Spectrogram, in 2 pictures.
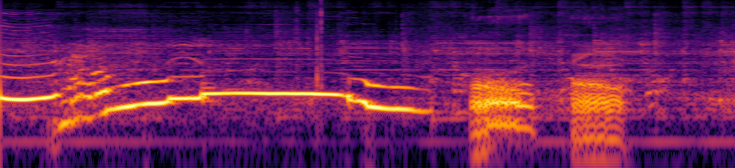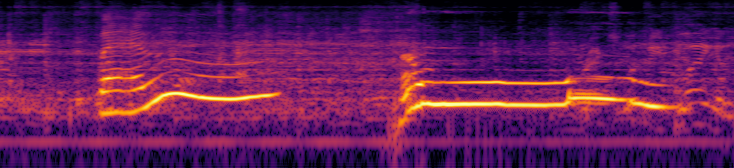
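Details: Pet dog made to howl by its owner, a female; long sustained tonal howls rising then sliding down, repeated in several phrases with short gaps, with a person's brief howl-like voice between them.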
